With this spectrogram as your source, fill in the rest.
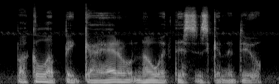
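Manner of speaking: inward, private just-between-us aside. Speaking in character before striking a match: said quietly. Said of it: "quietly say".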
